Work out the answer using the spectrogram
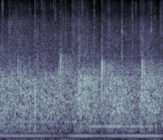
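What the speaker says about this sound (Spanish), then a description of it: "¿Por qué no le da un aplauso al Señor?" A church congregation claps together during a Spanish-language worship service: steady, dense applause fills the room, moderately loud, over a low electrical hum.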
